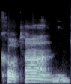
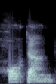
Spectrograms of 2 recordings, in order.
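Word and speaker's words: Khotan: probably from what is kotan today's world hotan pronounced KH always in Mongolian pronounced almost a Dutch sound isn't that traveled from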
